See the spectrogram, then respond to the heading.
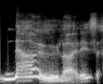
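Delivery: stunned disbelief, blurted out high and baffled.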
